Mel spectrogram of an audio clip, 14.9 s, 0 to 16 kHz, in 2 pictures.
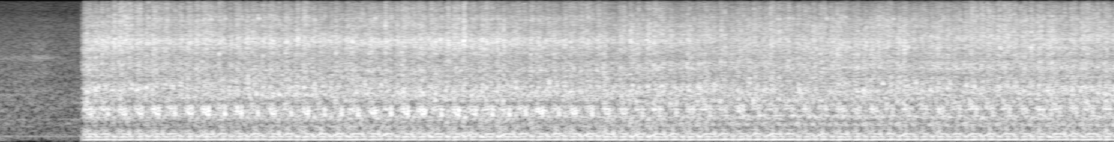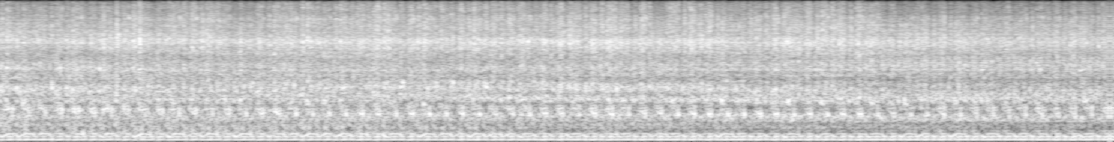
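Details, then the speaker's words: Mazda RX-7 rotary with new engine, merged single exhaust, poor throttle body forcing a high idle near 1000 rpm after adjustment: smooth, steady idle with even low burble and no stumbling; normal idle. "i did adjust it a little bit better and it just it has to have a high idle it kind of sucks but I mean it's still about a thousand it's not too bad"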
